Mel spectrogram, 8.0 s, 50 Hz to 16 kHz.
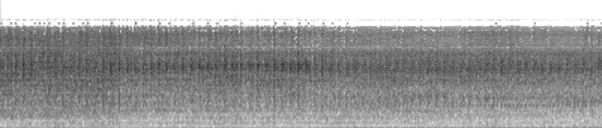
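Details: Ford Focus that had been stalling at lights with a lean code (MAF replaced with used unit, timing belt and water pump done Dec 2012), now smells rich: heavy metallic clatter about three beats a second over rough idle from the engine area; suspected serious bottom-end knock, unconfirmed.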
